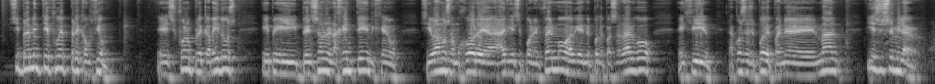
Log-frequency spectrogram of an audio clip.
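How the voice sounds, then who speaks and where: Set in audible room echo, a man's fairly high voice moves at a moderate pace with ordinary pitch variation. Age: 50s. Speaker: YouTube commentator. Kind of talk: video commentary monologue. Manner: halting, many repetitions and fillers.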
